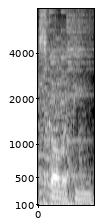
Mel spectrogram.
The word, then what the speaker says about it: Scolipede: Yeah, I pronounce it Scolipede.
